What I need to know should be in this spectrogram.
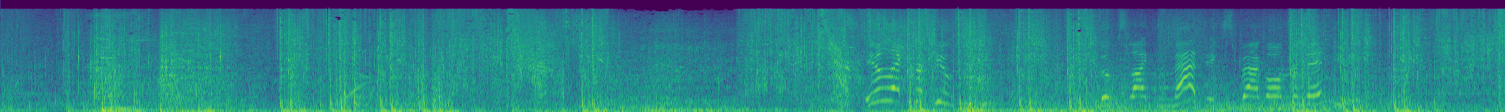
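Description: Explosions burst loudly.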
